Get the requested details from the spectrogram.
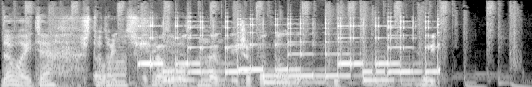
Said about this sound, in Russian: Это мой телефон вдруг заревел.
